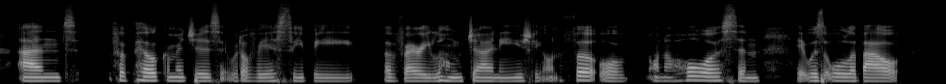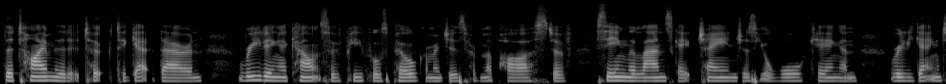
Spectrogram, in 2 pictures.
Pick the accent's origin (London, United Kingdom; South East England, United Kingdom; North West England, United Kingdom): London, United Kingdom; So I grew up in London, but it was kind of the outskirts of London, and it was a very green area, and I lived next to like an old forest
